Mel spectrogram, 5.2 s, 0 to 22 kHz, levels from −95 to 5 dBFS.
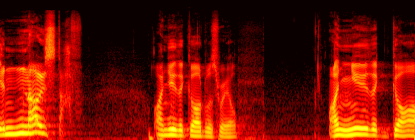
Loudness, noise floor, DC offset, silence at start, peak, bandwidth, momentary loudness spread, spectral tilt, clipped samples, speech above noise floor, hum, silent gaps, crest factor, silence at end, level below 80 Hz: -22 LUFS; -66 dBFS; under 0.1%; 0 s; -6 dBFS; 14.5 kHz; 15 LU; -6 dB/octave; under 0.1%; 45 dB; none; none; 18 dB; 0 s; -52 dBFS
